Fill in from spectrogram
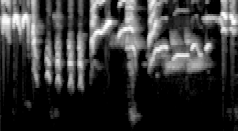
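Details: Very vocal speckled Sunda robin singing to draw answers from other birds: high wavering notes, a row of evenly spaced short chirps, rising sweeping whistles and a long warbled trill, with a faint low knock.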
